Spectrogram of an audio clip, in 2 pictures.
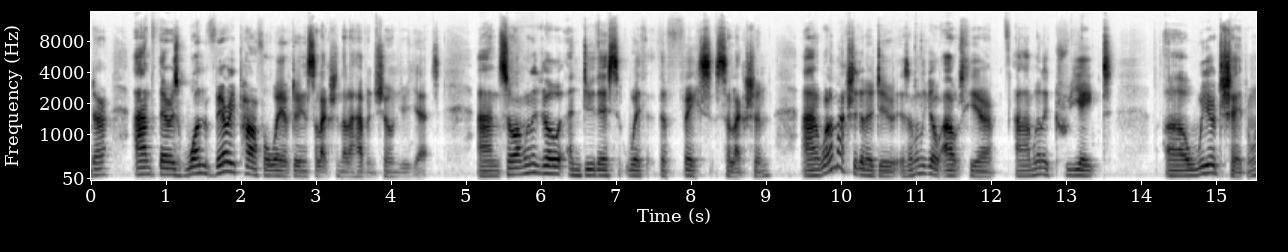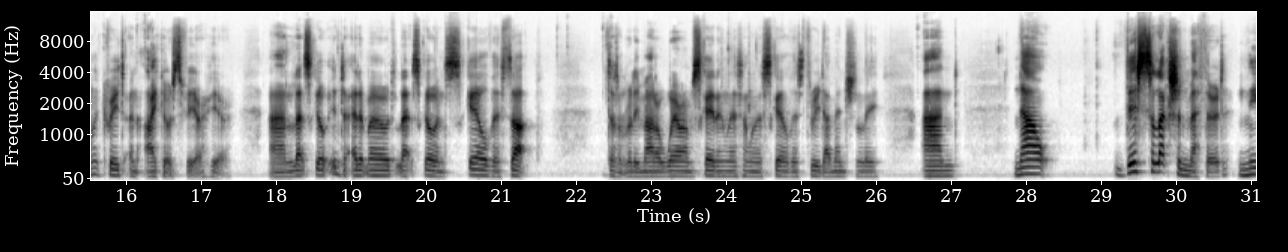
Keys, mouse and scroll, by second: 0.1 scroll down 1, 1.4 shift+middle click, 3.4 middle click, 4.2 shift+middle click, 9.5 shift+middle click, 10.2-10.7 scroll down 1, 10.9 Tab, 13.0 shift+right click, 14.2 shift+a, 18.7 Tab, 23.9 s, 23.9 Tab, 24.3 Tab, 27.5 Tab, 28.1 middle click, 29.7 Tab.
